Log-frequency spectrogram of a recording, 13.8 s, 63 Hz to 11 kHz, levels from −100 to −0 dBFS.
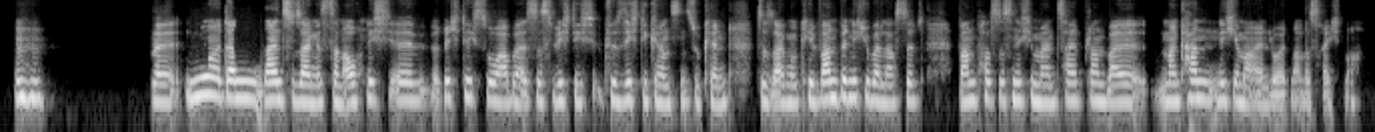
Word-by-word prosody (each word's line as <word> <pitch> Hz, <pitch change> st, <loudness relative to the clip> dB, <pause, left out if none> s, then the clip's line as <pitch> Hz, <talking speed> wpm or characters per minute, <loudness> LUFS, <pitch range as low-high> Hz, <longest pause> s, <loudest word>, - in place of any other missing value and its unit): Mhm. 235 Hz, -2 st, +3 dB, 1.0 s
Weil 205 Hz, -1 st, +1 dB
nur 260 Hz, +1 st, +6 dB
dann 235 Hz, -1 st, +5 dB
Nein 225 Hz, 0 st, +6 dB
zu 220 Hz, +1 st, -1 dB
sagen, 205 Hz, -1 st, +3 dB
ist 205 Hz, +2 st, -5 dB
dann 205 Hz, -2 st, +1 dB
auch 200 Hz, +3 st, +1 dB
nicht, 225 Hz, -2 st, -2 dB
äh, 220 Hz, 0 st, 0 dB, 0.3 s
richtig 235 Hz, 0 st, -2 dB
so, 220 Hz, -2 st, +1 dB
aber 200 Hz, 0 st, 0 dB
es 230 Hz, -, -3 dB
ist 210 Hz, -1 st, -2 dB
wichtig, 215 Hz, +5 st, -4 dB
für 225 Hz, -1 st, -1 dB
sich 225 Hz, +2 st, 0 dB
die 220 Hz, -, -4 dB
Grenzen 200 Hz, 0 st, -3 dB
zu 210 Hz, -2 st, -7 dB
kennen, 195 Hz, +2 st, -4 dB, 0.2 s
zu 210 Hz, -, -3 dB
sagen: 200 Hz, 0 st, 0 dB
„Okay, 215 Hz, +1 st, -1 dB
wann 225 Hz, +2 st, +5 dB
bin 240 Hz, -1 st, +3 dB
ich 235 Hz, 0 st, -2 dB
überlastet? 210 Hz, 0 st, -2 dB, 0.3 s
Wann 205 Hz, +1 st, +1 dB
passt 225 Hz, 0 st, -5 dB
es 220 Hz, -, -3 dB
nicht 220 Hz, -1 st, 0 dB
in 215 Hz, -, 0 dB
meinen 200 Hz, 0 st, -1 dB
Zeitplan?“ 215 Hz, 0 st, -3 dB
Weil 205 Hz, +1 st, -1 dB
man 210 Hz, -5 st, -1 dB
kann 230 Hz, +1 st, +2 dB
nicht 215 Hz, 0 st, -3 dB
immer 200 Hz, -3 st, -1 dB
allen 90 Hz, -1 st, -5 dB
Leuten 90 Hz, 0 st, -4 dB
alles -, -, -8 dB
recht -, -, -10 dB
machen. -, -, -15 dB
215 Hz, 210 wpm, -22 LUFS, 205-230 Hz, 1.0 s, nur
